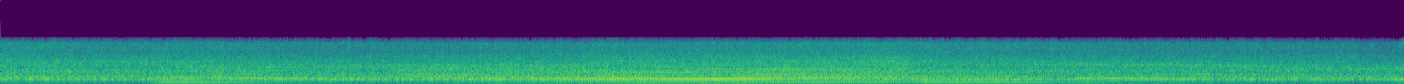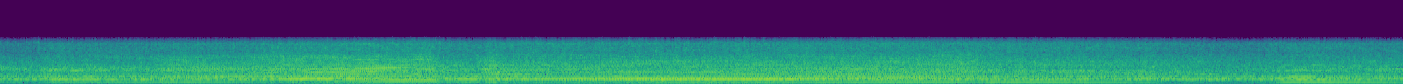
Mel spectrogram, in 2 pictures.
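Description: Honda Civic LSi engine heard from inside the cabin, driven hard on track: its note climbs with the revs and drops back several times as it accelerates and changes gear.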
